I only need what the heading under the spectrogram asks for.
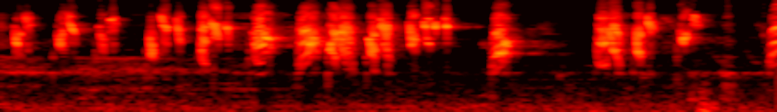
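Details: Long-tailed shrike, young and still learning to sing, delivering clusters of high squeaky chirps and scratchy trills in short bursts separated by brief gaps.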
